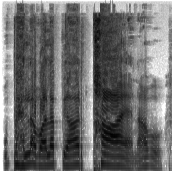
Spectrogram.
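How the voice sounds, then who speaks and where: A man's voice: sits high, unhurried, vocal fry, no echo, clean studio sound. A young man teaching grammar in a live online class, chatty and teasing, mixing Hindi and as he reads student questions aloud.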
